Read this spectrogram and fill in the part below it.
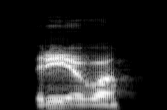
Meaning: tree
- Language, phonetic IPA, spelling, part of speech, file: Russian, [ˈdrʲevə], древо, noun, Ru-древо.ogg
